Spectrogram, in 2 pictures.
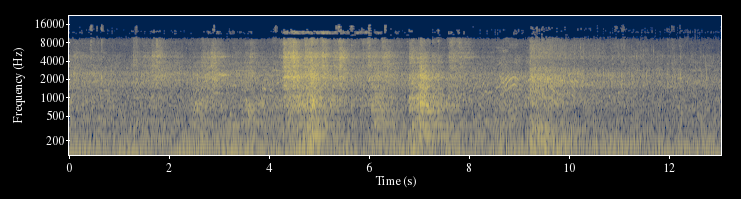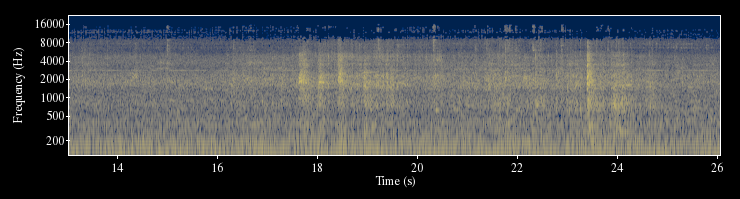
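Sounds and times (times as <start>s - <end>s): engine running at low revs: 0.0s - 26.0s
people's voices: 0.0s - 26.0s.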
